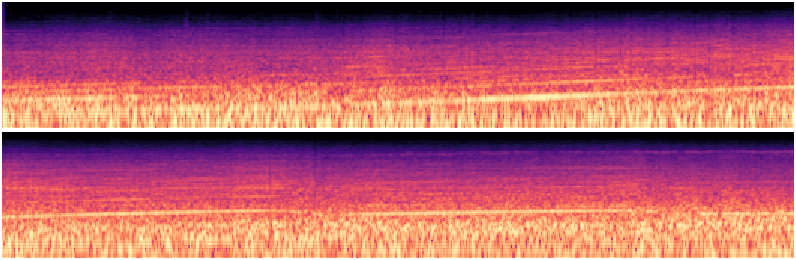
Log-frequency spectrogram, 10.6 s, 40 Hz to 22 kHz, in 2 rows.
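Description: A BMW S1000RR superbike with racing aids engaged accelerates hard on a road in Pakistan, its engine note climbing steadily in loud, continuous rising sweeps through the gears, close and unbroken for the whole stretch.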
